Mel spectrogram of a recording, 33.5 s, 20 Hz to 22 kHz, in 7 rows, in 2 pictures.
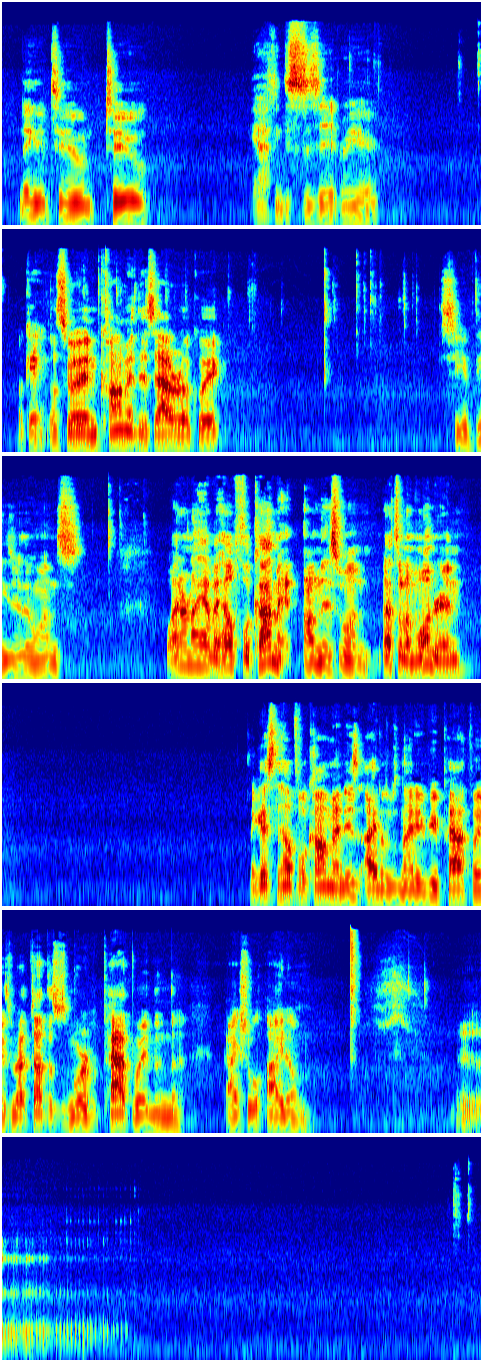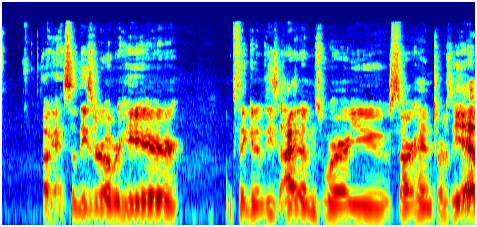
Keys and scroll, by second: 2.7-3.9 typing, 5.7 ctrl+v, 6.0-6.6 typing, 7.8-8.7 typing, 10.4-12.0 typing, 28.2-29.7 typing, 33.0-33.4 typing.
